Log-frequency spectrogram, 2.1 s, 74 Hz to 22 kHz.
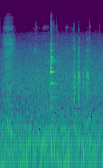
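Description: A single sharp metallic clink about a second in, ringing briefly, then a few faint ticks, as the CZ 1012 shotgun's barrel and parts are handled for assembly.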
